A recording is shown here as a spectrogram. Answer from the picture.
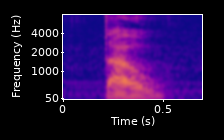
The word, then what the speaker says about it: Tau: Se escribe como una X y se lee Tau.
